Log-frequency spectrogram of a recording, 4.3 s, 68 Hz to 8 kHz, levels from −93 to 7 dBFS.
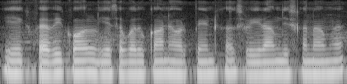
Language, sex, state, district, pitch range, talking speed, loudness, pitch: Hindi, male, Bihar, West Champaran, 120-130 Hz, 205 wpm, -17 LUFS, 125 Hz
